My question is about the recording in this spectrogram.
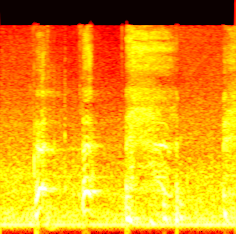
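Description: A man laughing in three short bursts, the last one longer.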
